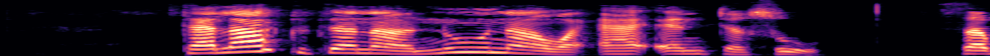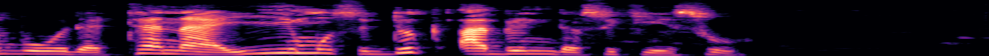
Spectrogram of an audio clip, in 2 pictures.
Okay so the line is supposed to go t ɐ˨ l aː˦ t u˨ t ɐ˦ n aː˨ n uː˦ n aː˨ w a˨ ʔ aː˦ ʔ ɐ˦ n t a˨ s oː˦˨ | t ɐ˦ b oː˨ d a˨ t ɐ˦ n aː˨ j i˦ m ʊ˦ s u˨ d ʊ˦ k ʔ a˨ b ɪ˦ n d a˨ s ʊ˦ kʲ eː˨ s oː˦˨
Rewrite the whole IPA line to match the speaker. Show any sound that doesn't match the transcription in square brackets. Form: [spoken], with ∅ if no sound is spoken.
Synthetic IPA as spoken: t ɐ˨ l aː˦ t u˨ t ɐ˦ n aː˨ n uː˦ n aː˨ w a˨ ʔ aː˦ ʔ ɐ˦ n t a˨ s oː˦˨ | [s] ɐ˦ b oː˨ d a˨ t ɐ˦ n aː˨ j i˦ m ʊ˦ s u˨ d ʊ˦ k ʔ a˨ b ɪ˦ n d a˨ s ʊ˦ kʲ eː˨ s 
